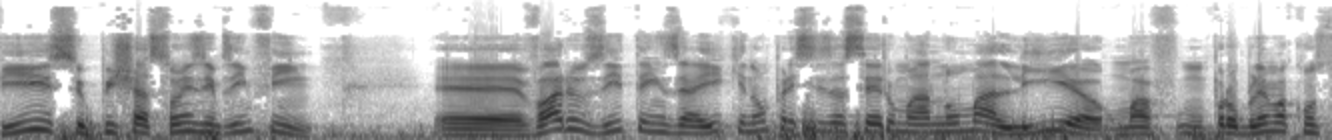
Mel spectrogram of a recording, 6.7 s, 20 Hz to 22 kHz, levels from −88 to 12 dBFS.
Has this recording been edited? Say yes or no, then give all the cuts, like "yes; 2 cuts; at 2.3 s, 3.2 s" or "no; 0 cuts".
yes; 3 cuts; at 1.1 s, 4.4 s, 5.5 s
